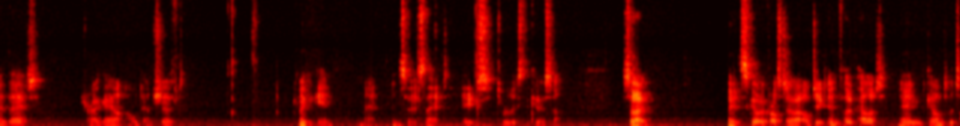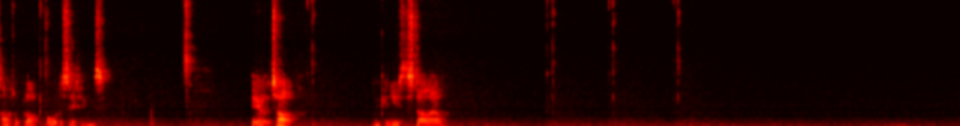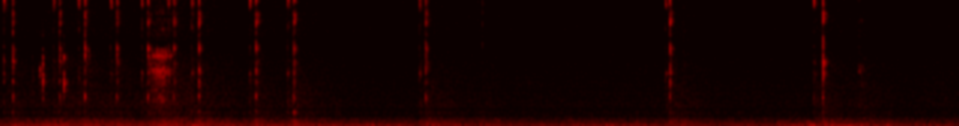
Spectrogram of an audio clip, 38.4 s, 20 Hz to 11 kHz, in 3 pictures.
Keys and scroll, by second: 6.3 x.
